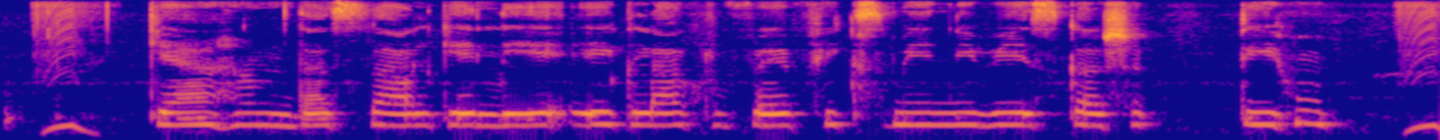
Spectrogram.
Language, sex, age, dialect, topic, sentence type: Hindi, female, 25-30, Garhwali, banking, question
